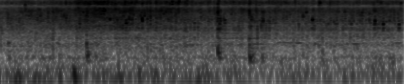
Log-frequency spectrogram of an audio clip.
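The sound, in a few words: paneer being fried in oil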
